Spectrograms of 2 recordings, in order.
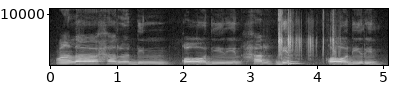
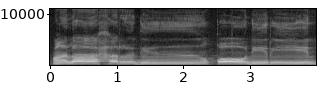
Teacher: Ikhfa itu artinya samar. Jadi kita membaca nun, bunyi n-nya itu samar, tidak jelas.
